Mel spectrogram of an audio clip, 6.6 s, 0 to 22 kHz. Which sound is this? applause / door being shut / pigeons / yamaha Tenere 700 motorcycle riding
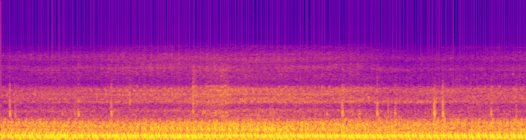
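yamaha Tenere 700 motorcycle riding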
